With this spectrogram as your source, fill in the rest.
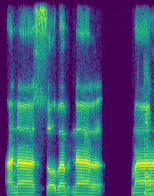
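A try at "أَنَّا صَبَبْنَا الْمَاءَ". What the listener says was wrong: Anna bukan ana. Anna ada tasydidnya Al-Quran itu. Jangan dirubah.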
